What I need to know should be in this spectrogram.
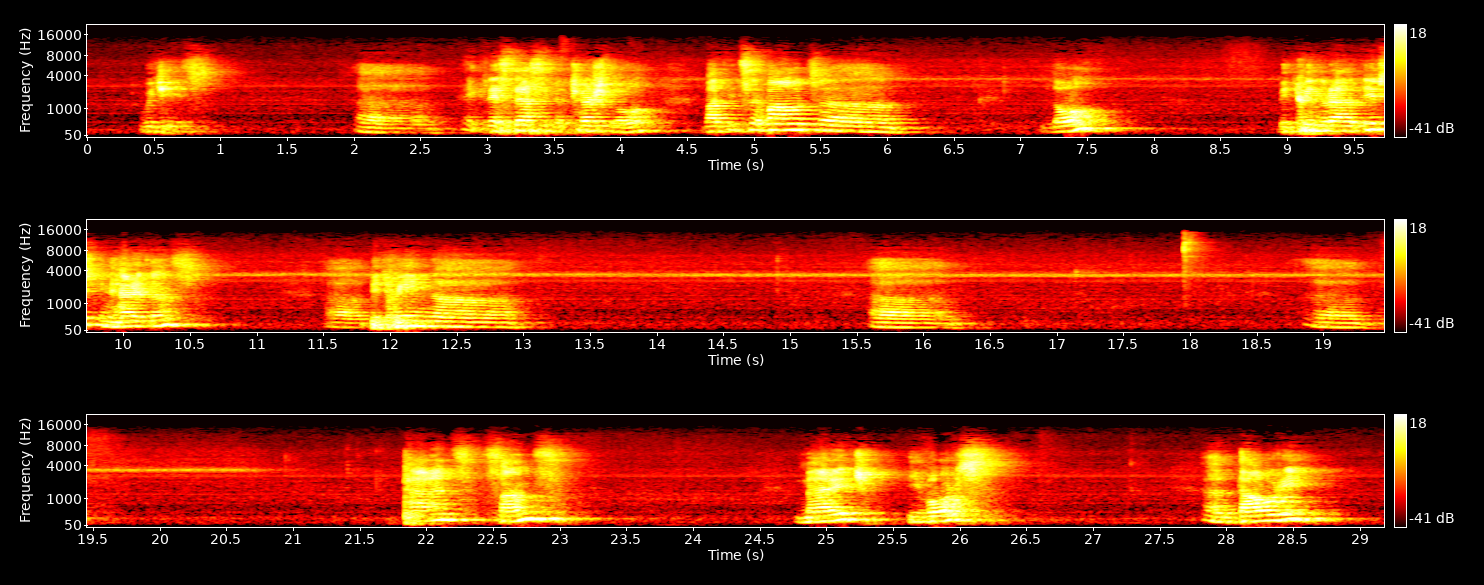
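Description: A middle-aged man speaks calmly into a microphone, heard through loudspeakers in a large room, with pauses between phrases.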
